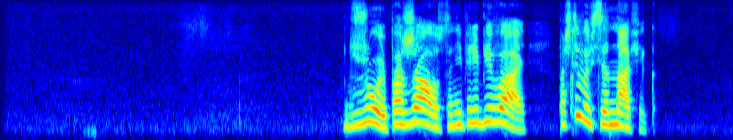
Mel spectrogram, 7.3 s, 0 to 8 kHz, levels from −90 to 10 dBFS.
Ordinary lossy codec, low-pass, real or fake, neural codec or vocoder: none; none; real; none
